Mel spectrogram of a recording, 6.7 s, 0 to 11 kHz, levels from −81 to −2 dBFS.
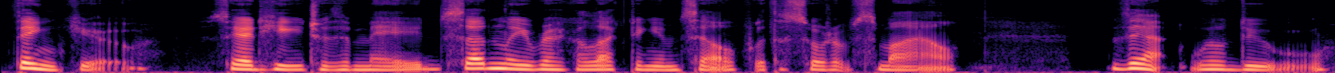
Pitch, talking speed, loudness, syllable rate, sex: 180 Hz, 160 wpm, -20 LUFS, 4.7 syllables/s, female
